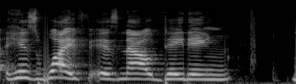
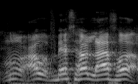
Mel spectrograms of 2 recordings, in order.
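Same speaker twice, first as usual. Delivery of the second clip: laughing mock quote.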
